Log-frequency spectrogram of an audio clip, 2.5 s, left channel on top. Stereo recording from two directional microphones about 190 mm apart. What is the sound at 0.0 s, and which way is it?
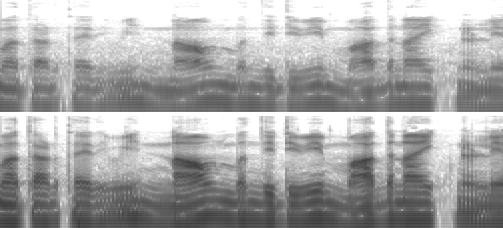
Speech, 50° right (ahead or behind).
